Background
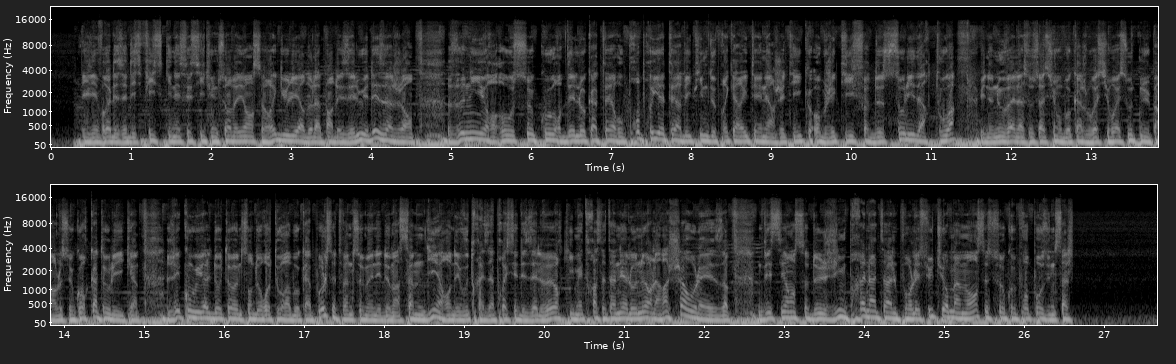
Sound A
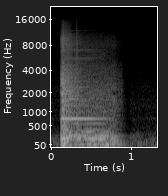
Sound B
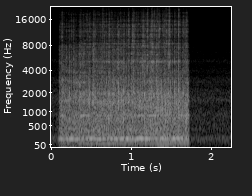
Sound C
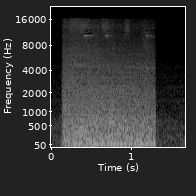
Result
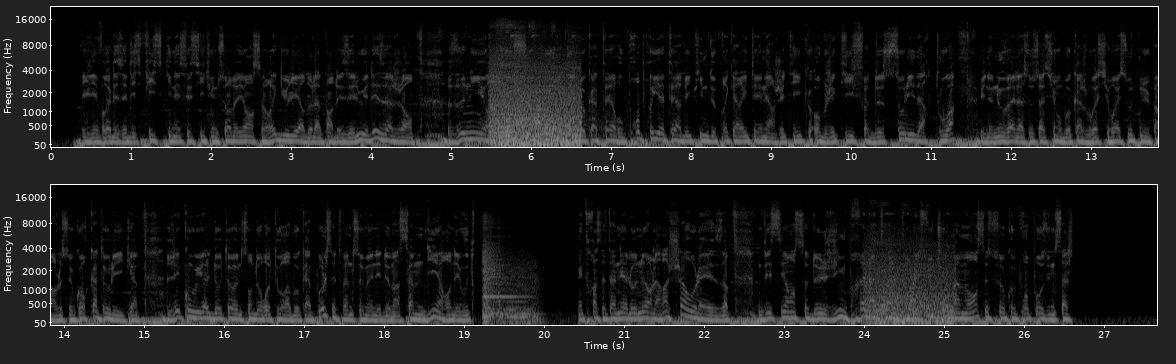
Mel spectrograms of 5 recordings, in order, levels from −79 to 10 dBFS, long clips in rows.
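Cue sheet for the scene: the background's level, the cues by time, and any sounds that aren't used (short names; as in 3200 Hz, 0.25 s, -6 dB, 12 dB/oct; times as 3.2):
background -17 dB
5.33 add C -10 dB
19.11 replace with A -18 dB
23.85 add C -17 dB
not used: B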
